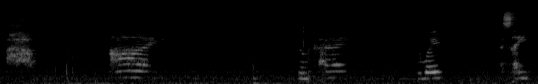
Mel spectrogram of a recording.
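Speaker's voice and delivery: quiet, hesitant hello to a sleeping friend; soft in-character check-in. Acted. Arya softly asks the stirring Zofiel if he's awake, quiet and hesitant. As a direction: gently ask if he is awake.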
